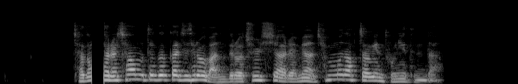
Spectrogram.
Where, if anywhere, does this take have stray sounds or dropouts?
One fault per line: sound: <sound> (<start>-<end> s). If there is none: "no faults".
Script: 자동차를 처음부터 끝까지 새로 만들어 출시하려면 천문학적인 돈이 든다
sound: dropout (0.9-1.0 s)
